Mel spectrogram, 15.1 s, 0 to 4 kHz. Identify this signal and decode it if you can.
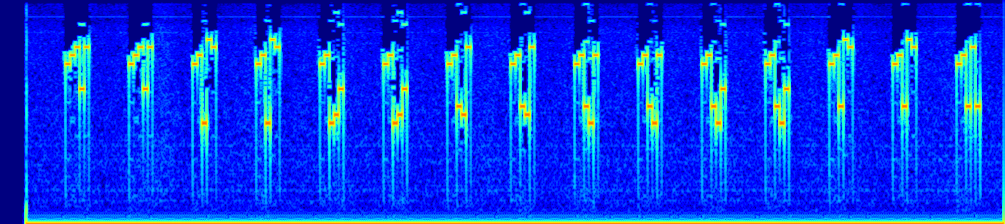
Five-tone selective call (ZVEI), heard as quick runs of five tones, tones of about 70 ms. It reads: 89050 89050 89110 89110 89125 89125 89320 89320 89319 89319 89315 89315 89330 89330 89303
